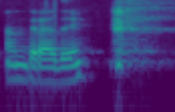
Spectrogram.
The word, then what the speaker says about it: Andrade: it's Andrade. Oh, okay. Like I said, Andrade. you don't have the accent, so.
